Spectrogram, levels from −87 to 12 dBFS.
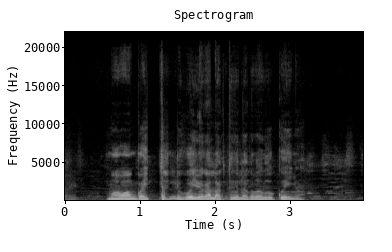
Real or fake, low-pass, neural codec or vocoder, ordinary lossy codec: fake; none; vocoder, 44.1 kHz, 128 mel bands, Pupu-Vocoder; none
